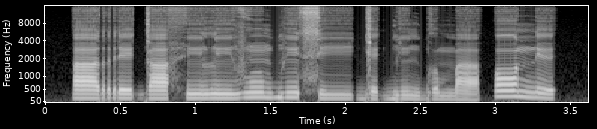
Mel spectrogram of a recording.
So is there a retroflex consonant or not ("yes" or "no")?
no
